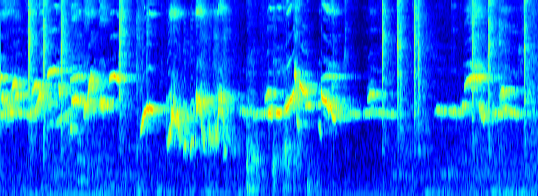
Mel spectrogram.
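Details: White-rumped shama, a bird being trained for a champion mentality, sings a loud, varied song of rich whistled phrases that rise and fall, broken by sharp clicks and short pauses.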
